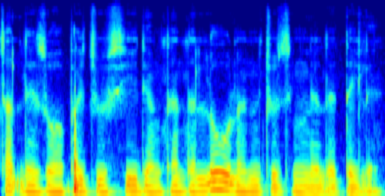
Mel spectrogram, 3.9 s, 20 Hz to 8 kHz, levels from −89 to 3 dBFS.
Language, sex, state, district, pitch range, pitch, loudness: Wancho, male, Arunachal Pradesh, Longding, 95-105 Hz, 100 Hz, -25 LUFS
